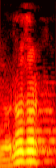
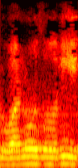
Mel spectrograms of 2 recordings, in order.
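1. الكلمة تنتهي بحرف الراء الساكن. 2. الكلمة تنتهي بياء مدّ طويلة. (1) "بالسكون على الراء الساكنة" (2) "ويعقوب يقول ونذري إذا وقف عليها"

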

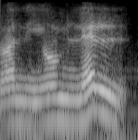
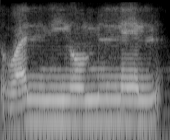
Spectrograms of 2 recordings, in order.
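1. تنتهي اللام الأخيرة بقلقلة. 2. تنتهي اللام الأخيرة بوضوح دون قلقلة.

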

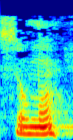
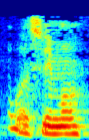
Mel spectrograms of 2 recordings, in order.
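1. الحركة الأولى صوت 'u'. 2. الحركة الأولى صوت 'i'. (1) "بالضم" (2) "والكسر"

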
